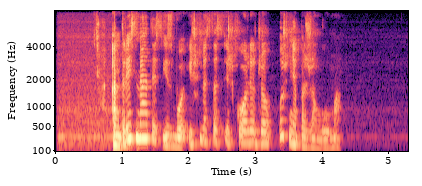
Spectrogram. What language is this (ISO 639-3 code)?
lit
